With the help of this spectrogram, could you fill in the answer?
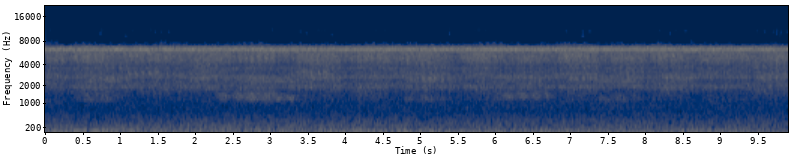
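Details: Dense chorus of male cicadas calling to attract mates at summer dusk in Georgia, USA; an unwavering high electric buzz with gentle pulsing waves in the middle range and a soft low rumble.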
